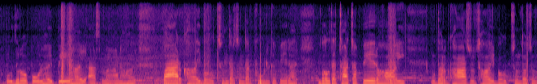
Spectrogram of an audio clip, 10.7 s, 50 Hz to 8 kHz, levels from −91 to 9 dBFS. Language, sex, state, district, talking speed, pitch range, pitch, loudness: Bajjika, female, Bihar, Vaishali, 150 wpm, 185-200 Hz, 195 Hz, -26 LUFS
